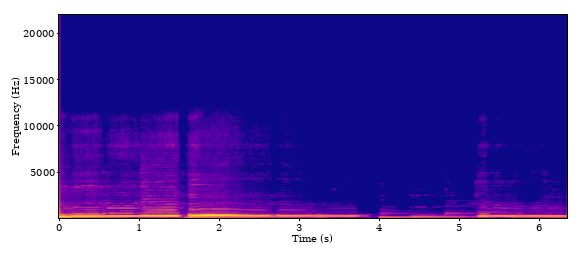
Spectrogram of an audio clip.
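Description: A woman humming a wordless melody with closed lips over acoustic guitar. The humming drops out for about a second past the middle, leaving the guitar alone, then comes back.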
